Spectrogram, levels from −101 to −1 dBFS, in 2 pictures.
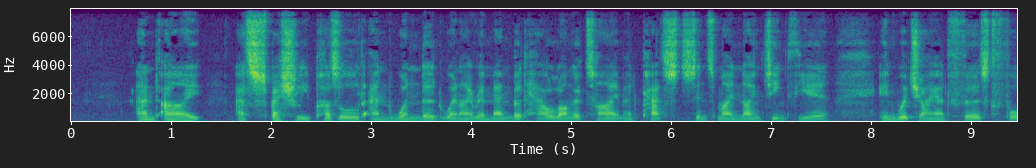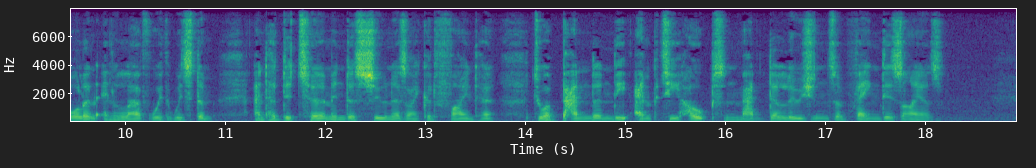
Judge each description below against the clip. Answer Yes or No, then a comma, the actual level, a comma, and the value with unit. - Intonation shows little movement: Yes, narrow, 1.8 semitones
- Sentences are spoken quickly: No, average, 160 wpm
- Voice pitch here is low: Yes, very low, 90 Hz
